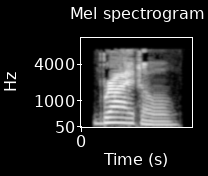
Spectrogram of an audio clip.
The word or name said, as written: bridler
